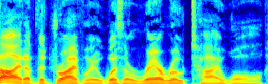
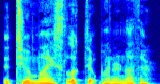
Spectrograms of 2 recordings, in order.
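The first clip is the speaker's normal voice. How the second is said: usual speaking voice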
